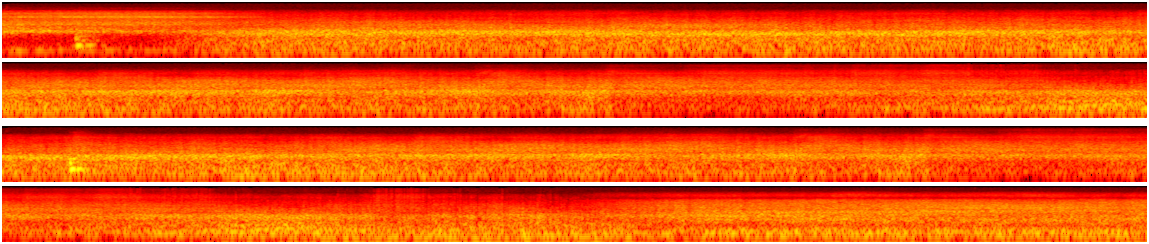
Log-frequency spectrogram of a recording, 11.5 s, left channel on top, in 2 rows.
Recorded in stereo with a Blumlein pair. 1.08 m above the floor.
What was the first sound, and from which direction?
A snare drum, 45° right.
